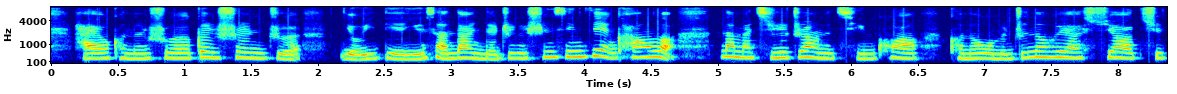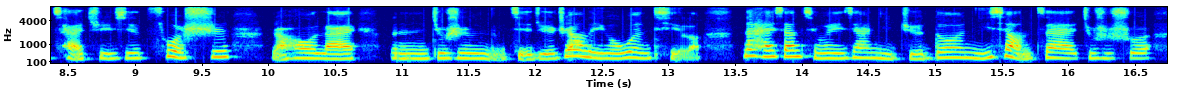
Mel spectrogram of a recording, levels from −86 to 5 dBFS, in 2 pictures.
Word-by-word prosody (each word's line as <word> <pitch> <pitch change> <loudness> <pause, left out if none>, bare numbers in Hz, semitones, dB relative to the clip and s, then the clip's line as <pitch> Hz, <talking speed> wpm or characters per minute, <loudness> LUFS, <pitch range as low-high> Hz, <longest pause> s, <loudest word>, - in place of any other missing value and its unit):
还 225 - +3
有 230 +1 +1
可 235 - -7
能 215 0 -4
说， 235 -1 -2
更 265 +1 -1
甚 250 -2 0
者， 210 -4 -3 0.3
有 195 -3 -1
一 200 +3 -1
点 215 -5 -3
影 205 +3 -1
响 220 -2 +3
到 245 0 +3
你 225 - -4
的 200 - -4
这 230 +3 -5
个 230 - -4
身 275 +4 0
心 285 +1 +1
健 310 -5 0
康 280 0 +1
了。 - - +4 0.3
那 295 - +3
么 265 -2 0
其 255 0 +6
实 260 - 0
这 280 +1 -1
样 275 -2 +4
的 230 - -4
情 215 -2 +1
况， 235 -4 0 0.2
可 225 - -6
能 225 +1 -1
我 - - 0
们 210 0 -5
真 250 +4 -4
的 280 0 +1
会 275 0 0
要 250 -1 0
需 265 +3 -3
要 245 -2 +3
去 240 +1 -1
采 235 - +1
取 220 +1 -6
一 220 - -5
些 235 0 -1
措 280 +4 +1
施， 285 +3 +1 0.3
然 - - -1
后 235 0 +2
来 215 0 +5 0.3
嗯， 220 -2 -4
就 230 +1 -2
是 225 -3 -3
解 - - 0
决 210 +1 -2
这 - - -1
样 315 - +5
的 265 - +1
一 230 - -2
个 220 -1 -1
问 240 0 -1
题 - - -2
了。 - - -7 0.3
那 330 - +2
还 295 -1 +6
想 305 0 +7
请 280 -7 -1
问 230 - -1
一 230 - -2
下 255 0 -1
你 230 -3 -5
觉 210 -2 -5
得 255 +3 -1
你 240 -1 -4
想 295 +1 +5
在 235 -4 +1
就 235 0 -6
是 230 -1 -7
说 235 0 -3
235 Hz, 290 characters per minute, -24 LUFS, 225-260 Hz, 0.3 s, 想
